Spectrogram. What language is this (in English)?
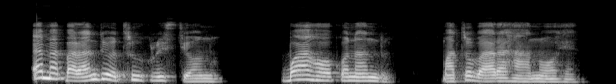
Igbo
